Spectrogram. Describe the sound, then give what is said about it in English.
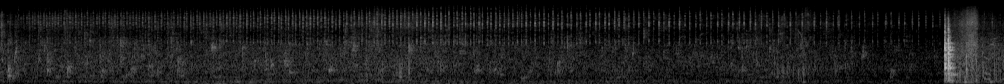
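A bicycle wheel turning round with a steady, rapid ticking like a freewheeling ratchet, a dense run of fine clicks continuing for the whole stretch, with one sharper knock just before the end. No one speaks. “I like the sound of the wheel going round.”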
